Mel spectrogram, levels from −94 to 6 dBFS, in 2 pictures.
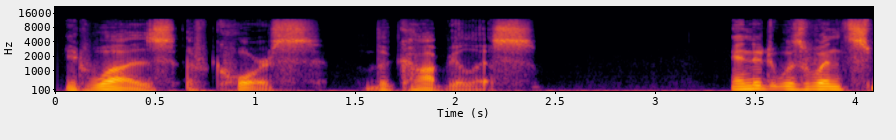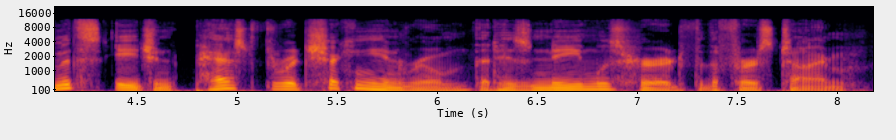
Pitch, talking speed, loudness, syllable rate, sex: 105 Hz, 200 wpm, -20 LUFS, 4.9 syllables/s, male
